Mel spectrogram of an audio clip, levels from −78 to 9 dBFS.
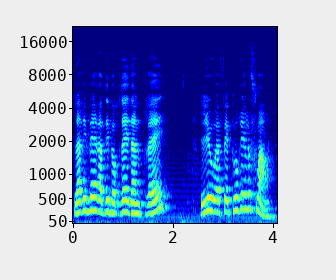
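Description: A steady, raspy buzz enters at 1.17 s and runs to the end of the audio, sitting roughly 30 dB below the main sound. This is mains buzz at 60 Hz. Sharp switching spikes from a dimmer, a rectifier or an unshielded cable leak into the signal twice per mains cycle, 120 times a second, and the dense 60 Hz harmonics they generate give it a rasp rather than a smooth hum.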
